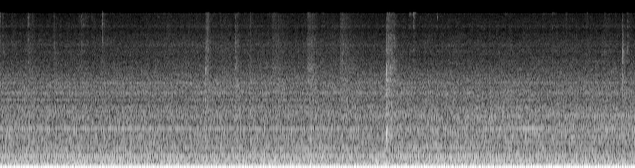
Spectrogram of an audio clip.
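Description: An engine idling, a loud steady low drone, with a few faint clicks between about three and six seconds in.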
